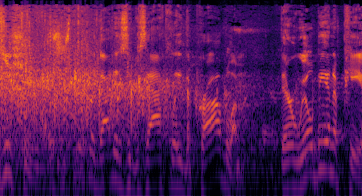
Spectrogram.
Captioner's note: some Applause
